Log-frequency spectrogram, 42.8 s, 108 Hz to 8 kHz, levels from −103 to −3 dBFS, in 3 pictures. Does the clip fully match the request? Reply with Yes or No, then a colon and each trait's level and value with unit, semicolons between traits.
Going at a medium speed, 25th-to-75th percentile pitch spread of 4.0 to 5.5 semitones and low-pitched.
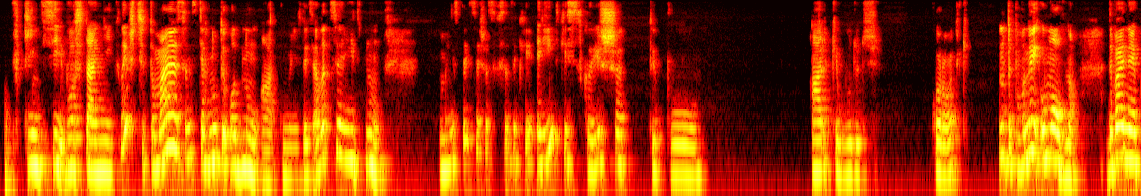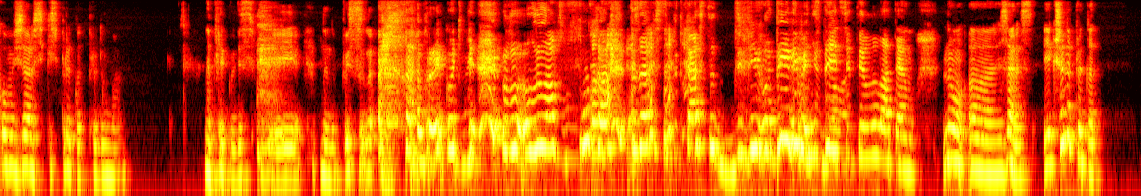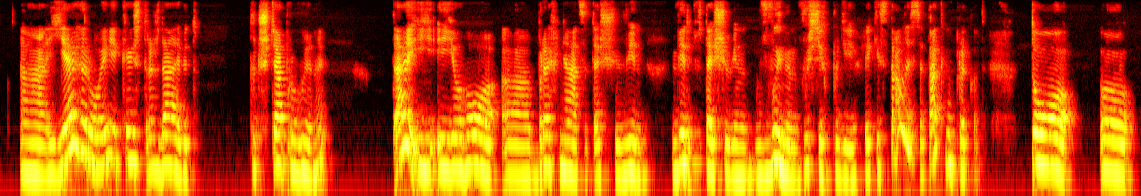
No: average, 130 wpm; average, 4.8 semitones; medium, 185 Hz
